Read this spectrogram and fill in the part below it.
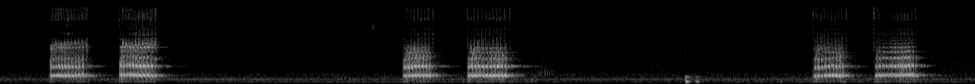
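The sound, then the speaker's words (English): A phone line ringing on an outgoing call to a European number, Brian's Taxidermy: a buzzy double-ring tone repeating three times in pairs with pauses of silence between, a faint steady hum underneath. “Let me just make this call.”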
